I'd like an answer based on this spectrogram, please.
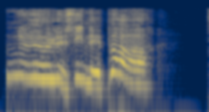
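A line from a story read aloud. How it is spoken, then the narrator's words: Crying out. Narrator (French): s'écria Dame Ordite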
